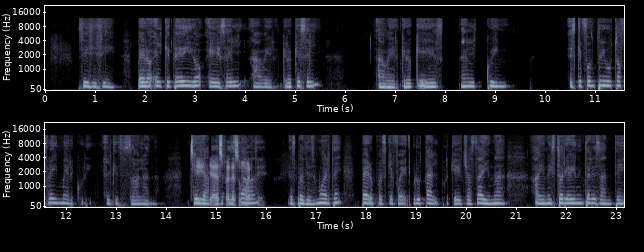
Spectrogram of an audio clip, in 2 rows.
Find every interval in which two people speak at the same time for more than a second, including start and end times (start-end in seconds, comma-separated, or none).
14.5-16.0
